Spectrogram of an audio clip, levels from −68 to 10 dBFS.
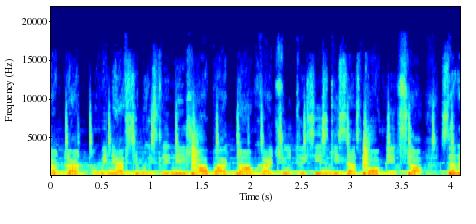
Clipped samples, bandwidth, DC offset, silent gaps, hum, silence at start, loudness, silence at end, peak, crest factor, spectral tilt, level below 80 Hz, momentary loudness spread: under 0.1%; 16.5 kHz; under 0.1%; none; none; 0 s; -14 LUFS; 0 s; 0 dBFS; 12 dB; -5 dB/octave; -16 dBFS; 4 LU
